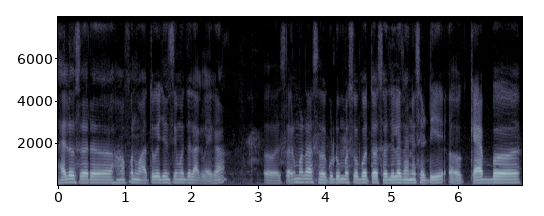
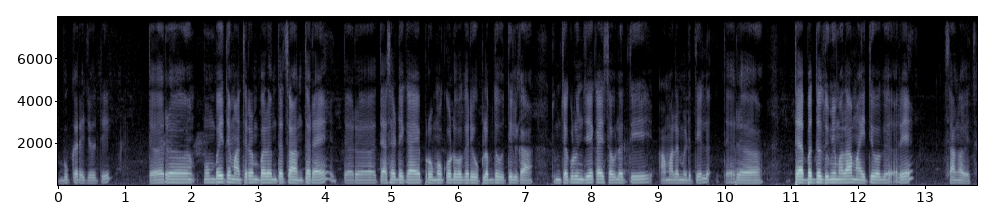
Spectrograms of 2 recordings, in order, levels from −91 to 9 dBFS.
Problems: background sounds at intervals, background conversations at intervals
